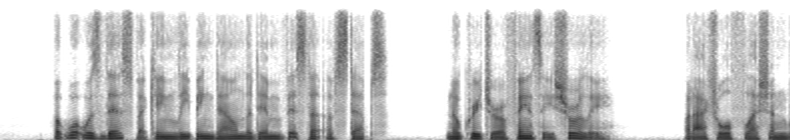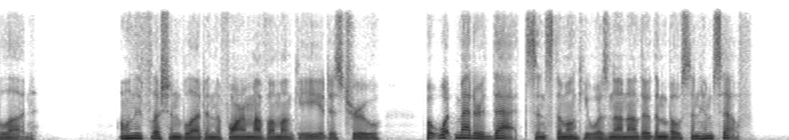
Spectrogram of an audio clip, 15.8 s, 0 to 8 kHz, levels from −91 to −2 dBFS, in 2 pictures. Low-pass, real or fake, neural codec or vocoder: 7.2 kHz; fake; codec, 24 kHz, 0.5 kbps, DualCodec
